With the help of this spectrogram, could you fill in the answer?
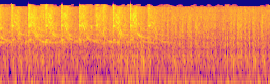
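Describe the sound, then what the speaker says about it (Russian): Rapid bursts of gunfire in Metro: Last Light with sharp metallic ricochet pings, dense and loud, continuing throughout without any talking. "это был звук рикошета"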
